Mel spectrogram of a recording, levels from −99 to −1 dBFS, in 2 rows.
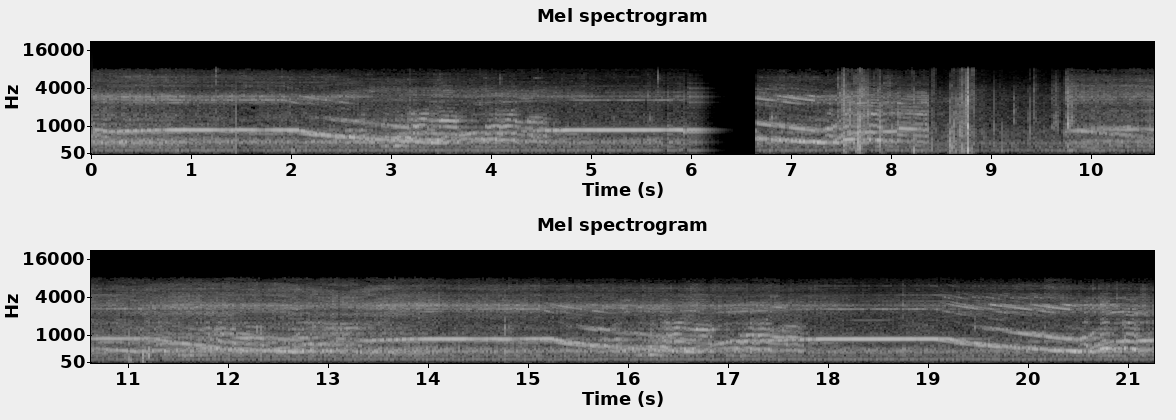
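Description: From 5.71 to 5.96 s there is repeated packet loss with a robotic sound: four short holes, the longest 31 ms, each patched by extending the preceding sound, so roughly a third of that stretch is concealment and the audio turns choppy and mechanical.

At 5.98 s the sound gives way to a continued buzz that decays, then about 0.37 s of silence, before audio resumes at 6.65 s with that portion missing. This is likely a long network dropout in which no packets reached the receiver. The audio also sits within an 8 kHz band, consistent with the Opus call path.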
